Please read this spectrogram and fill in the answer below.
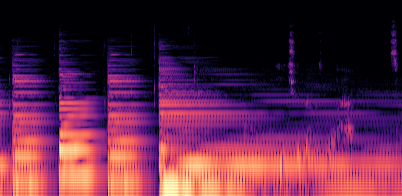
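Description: Studio Grand Piano LE sampled grand piano played from a keyboard: three chords struck in quick succession in the first two seconds, the last one held and slowly fading.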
